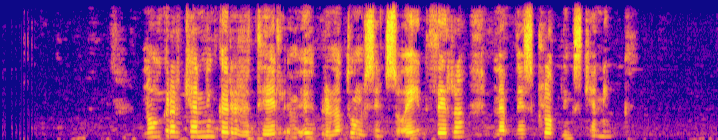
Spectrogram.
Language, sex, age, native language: Icelandic, female, 40-49, Icelandic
